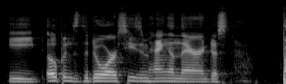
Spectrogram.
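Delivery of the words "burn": long held brassy note sung out; imitated dramatic trumpet blare. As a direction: hold it like a film score's sudden blare. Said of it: "dramatic trumpet blares and stuff".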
